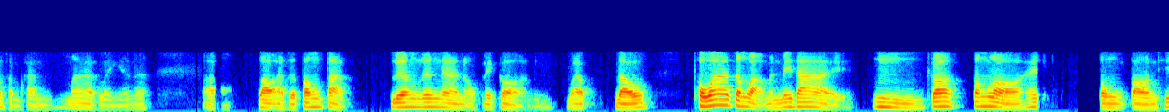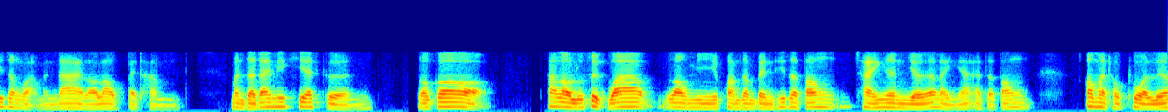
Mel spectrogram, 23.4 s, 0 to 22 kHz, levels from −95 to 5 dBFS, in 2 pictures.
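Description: No technical faults are audible.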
